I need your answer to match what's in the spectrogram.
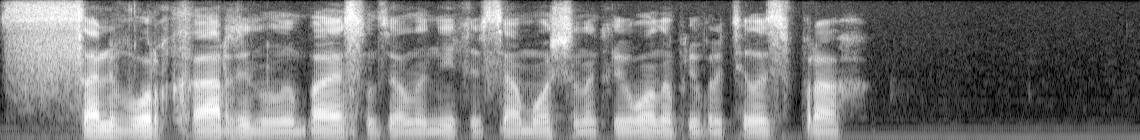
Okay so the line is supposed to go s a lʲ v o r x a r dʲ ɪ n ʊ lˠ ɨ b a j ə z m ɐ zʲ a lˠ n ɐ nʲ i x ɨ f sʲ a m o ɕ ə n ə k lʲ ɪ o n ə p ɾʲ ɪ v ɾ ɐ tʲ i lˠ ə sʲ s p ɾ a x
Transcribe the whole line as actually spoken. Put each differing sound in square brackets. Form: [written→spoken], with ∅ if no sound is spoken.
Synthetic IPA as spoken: s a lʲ v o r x a r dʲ ɪ n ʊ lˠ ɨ b a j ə [z→s] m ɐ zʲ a lˠ n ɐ nʲ i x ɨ f sʲ a m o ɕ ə n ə k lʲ ɪ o n ə p ɾʲ ɪ v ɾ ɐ tʲ i lˠ ə sʲ [s→f] p ɾ a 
